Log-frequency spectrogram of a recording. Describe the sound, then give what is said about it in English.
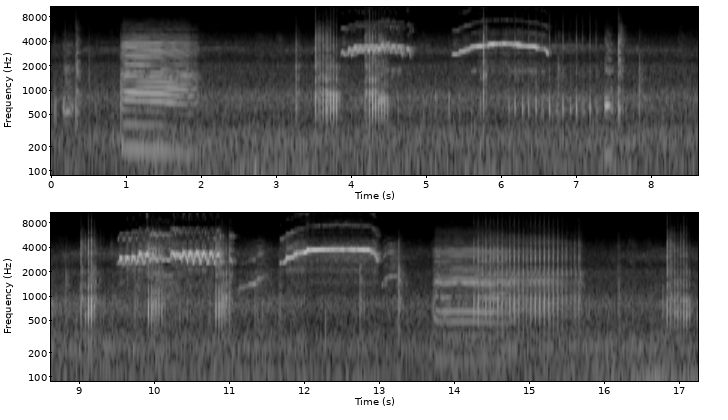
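A pair of Laysan albatrosses on Midway Atoll dance for each other, calling back and forth with rough grunts and rising whistles and bursts of rapid bill-clappering that rattle like fast wooden clicks, with no talking. “They're dancing for each other, grunting and whistling and clappering their bills.”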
